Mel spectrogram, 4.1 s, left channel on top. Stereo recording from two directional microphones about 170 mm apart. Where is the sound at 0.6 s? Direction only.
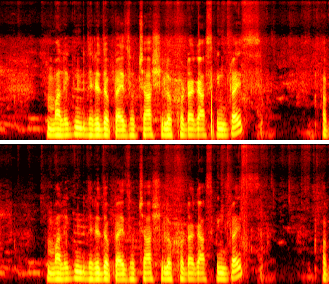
10° right (ahead or behind).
